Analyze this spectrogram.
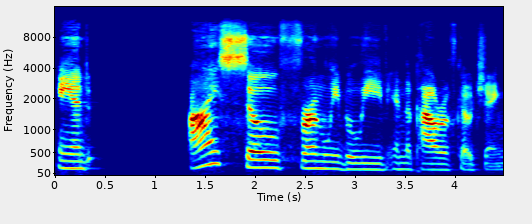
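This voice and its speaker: Pitched fairly high for a man, his voice is a normal speaking voice with ordinary pitch variation. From Toronto, Canada. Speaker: conflict coach and speaker. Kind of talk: casual interview conversation. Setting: phone or video call.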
